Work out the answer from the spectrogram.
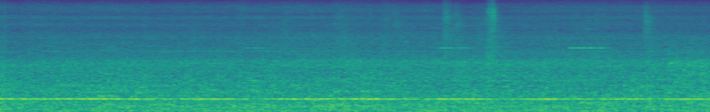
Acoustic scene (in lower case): subway station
